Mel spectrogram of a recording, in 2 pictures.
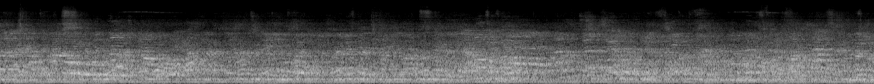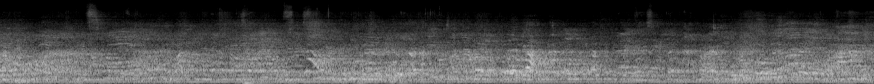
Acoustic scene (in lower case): crowded indoor space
